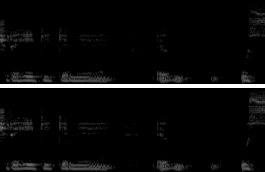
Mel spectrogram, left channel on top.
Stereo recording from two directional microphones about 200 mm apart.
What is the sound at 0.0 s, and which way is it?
Speech, 10° right (ahead or behind).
